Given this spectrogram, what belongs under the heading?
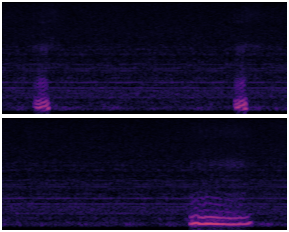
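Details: Sleeping cat snoring: three soft, short, low snoring sounds, the last one longer, in a quiet room.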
